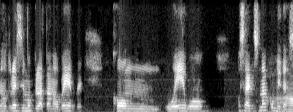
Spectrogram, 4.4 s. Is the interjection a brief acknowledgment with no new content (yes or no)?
yes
